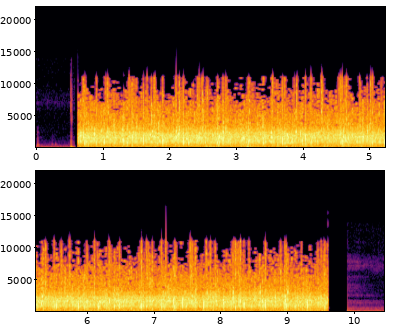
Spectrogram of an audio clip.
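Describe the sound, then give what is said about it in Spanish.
A steady burst of applause from many hands, dense and loud, runs for about nine seconds and then stops abruptly. No one speaks over it. “de nuevo un aplauso para ellos, se merecen un gran reconocimiento”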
